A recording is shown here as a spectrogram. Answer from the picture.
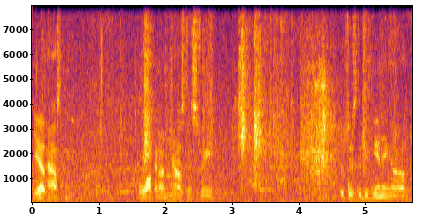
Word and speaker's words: Houston Street: But it starts here at Houston Street. And by the way, it's pronounced Houston Street, not Houston Street.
